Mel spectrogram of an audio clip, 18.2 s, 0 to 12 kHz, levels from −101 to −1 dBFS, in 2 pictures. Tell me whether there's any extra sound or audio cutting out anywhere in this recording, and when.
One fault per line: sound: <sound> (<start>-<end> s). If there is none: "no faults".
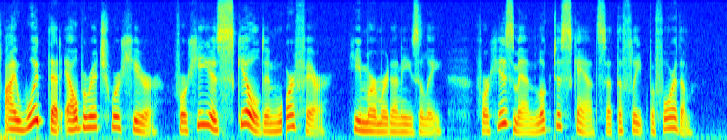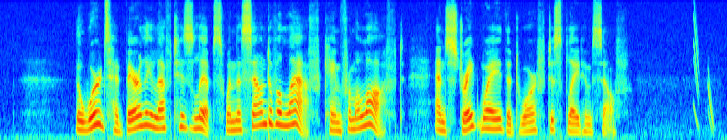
sound: dropout (3.5-3.6 s)
sound: chirp (17.7-18.0 s)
